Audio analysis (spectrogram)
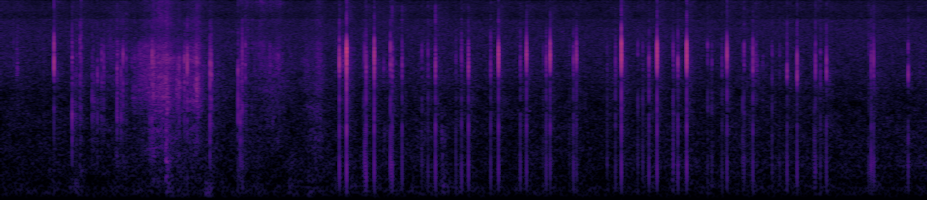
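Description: A small, hollow lilac plastic highlighter marker held in both hands is scratched and tapped with fingernails. A soft, hissing scratch early on gives way to many quick, sharp, bright clicks that stop at once with almost no ring.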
